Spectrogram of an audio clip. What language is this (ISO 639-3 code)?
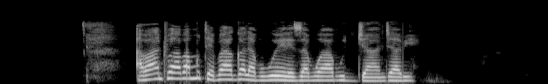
lug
